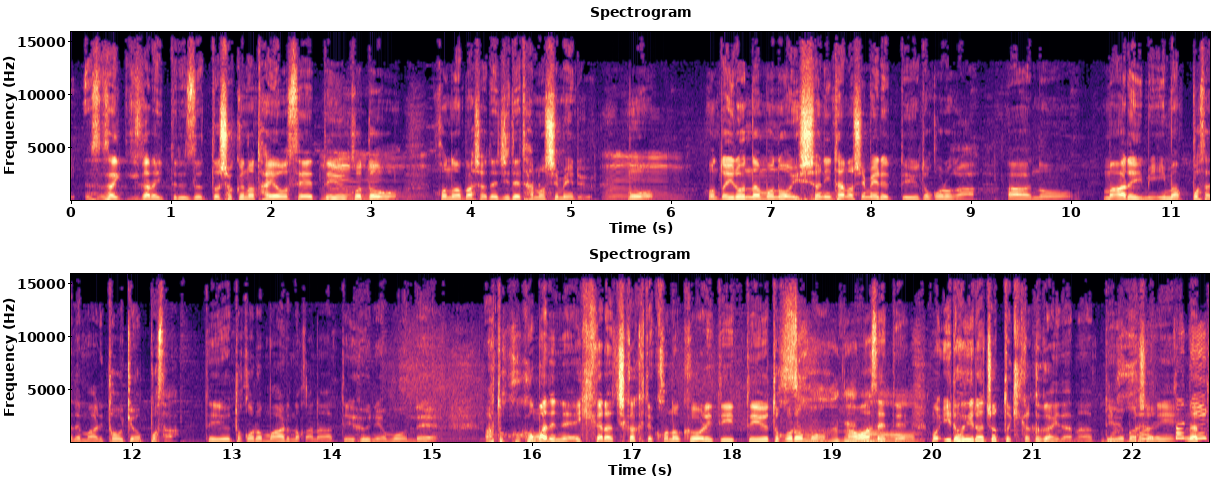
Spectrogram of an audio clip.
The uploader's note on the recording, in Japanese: 番組がスタジオを飛び出して、虎ノ門ヒルズステーションタワーB2Fの「T-MARKET」へ出張収録をしてきました！素敵なフードと一緒にたっぷりお話した模様をお届けします。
